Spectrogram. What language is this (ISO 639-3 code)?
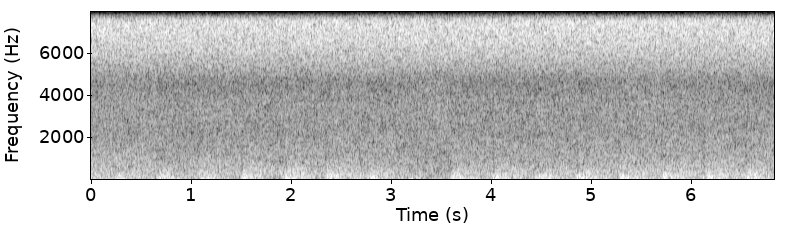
asm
